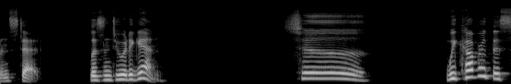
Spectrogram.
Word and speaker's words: ชื่อ: ชื่อ Did you pronounce the vowels correctly? One of the vowel sounds doesn't exist in English. It's the unrounded U.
